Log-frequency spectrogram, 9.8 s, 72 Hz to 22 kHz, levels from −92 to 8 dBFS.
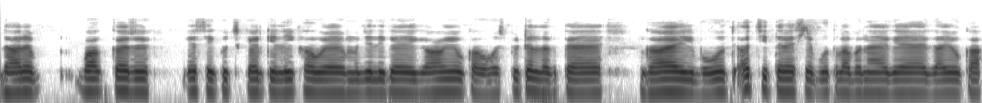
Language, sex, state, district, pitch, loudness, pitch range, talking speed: Hindi, male, Rajasthan, Bikaner, 135 Hz, -18 LUFS, 130-140 Hz, 175 wpm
